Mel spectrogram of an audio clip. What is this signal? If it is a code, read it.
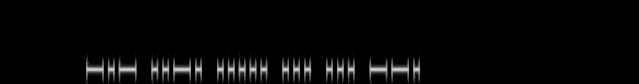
Morse code, heard as a keyed tone, about 22 wpm, 700 Hz. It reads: KF5SSG
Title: USA Call Signs - 6 Characters - Repeated 3x - 22wpm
